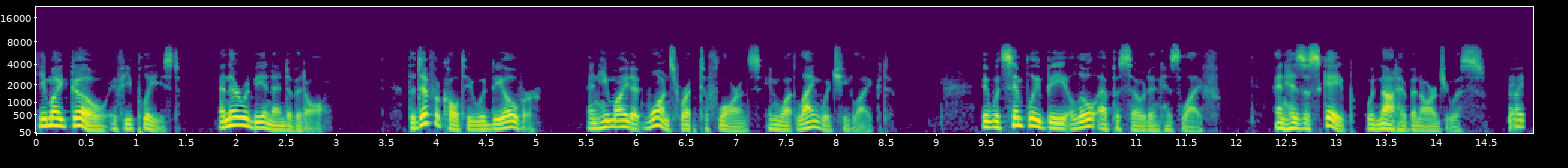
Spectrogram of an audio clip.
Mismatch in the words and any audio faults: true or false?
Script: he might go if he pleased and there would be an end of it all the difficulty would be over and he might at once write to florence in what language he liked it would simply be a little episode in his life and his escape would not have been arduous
true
